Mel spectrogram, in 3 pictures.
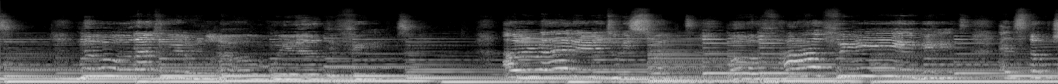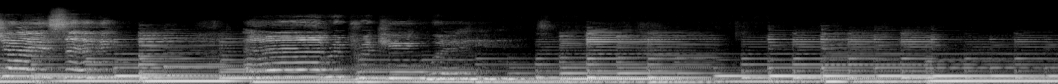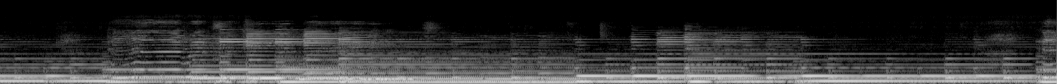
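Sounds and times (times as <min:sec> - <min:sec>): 
person singing: 0:00.0 - 0:17.2, 0:22.2 - 0:25.8
piano: 0:00.0 - 0:31.7.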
